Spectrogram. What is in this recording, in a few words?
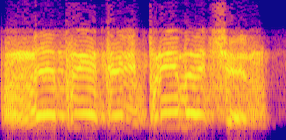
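Serbian enemy detected mood high; speech; War Thunder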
